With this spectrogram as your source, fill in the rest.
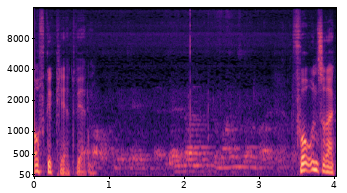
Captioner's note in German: Leises Stimmengewirr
